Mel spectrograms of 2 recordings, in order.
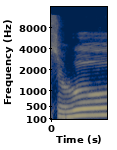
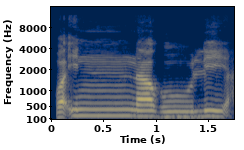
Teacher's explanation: হার উপরে উল্টা পেশ একালি পরিমাণ টান দিয়ে পড়বে, উল্টা পেশ অমাতার সমতুল্য হয়।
